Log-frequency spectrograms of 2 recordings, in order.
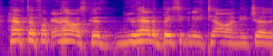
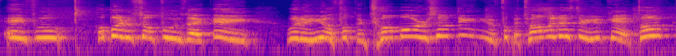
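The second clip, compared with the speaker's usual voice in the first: high, mocking tough-guy voice, raised in pitch; mocking homie; 8 semitones higher than usual. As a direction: mimic the taunting homie in a higher voice. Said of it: "there would always be that one homie".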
